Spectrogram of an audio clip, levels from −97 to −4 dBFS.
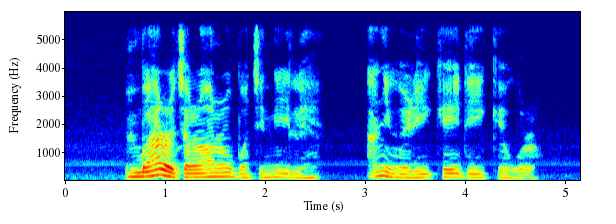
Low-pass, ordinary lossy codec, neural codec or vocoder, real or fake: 5.4 kHz; none; none; real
